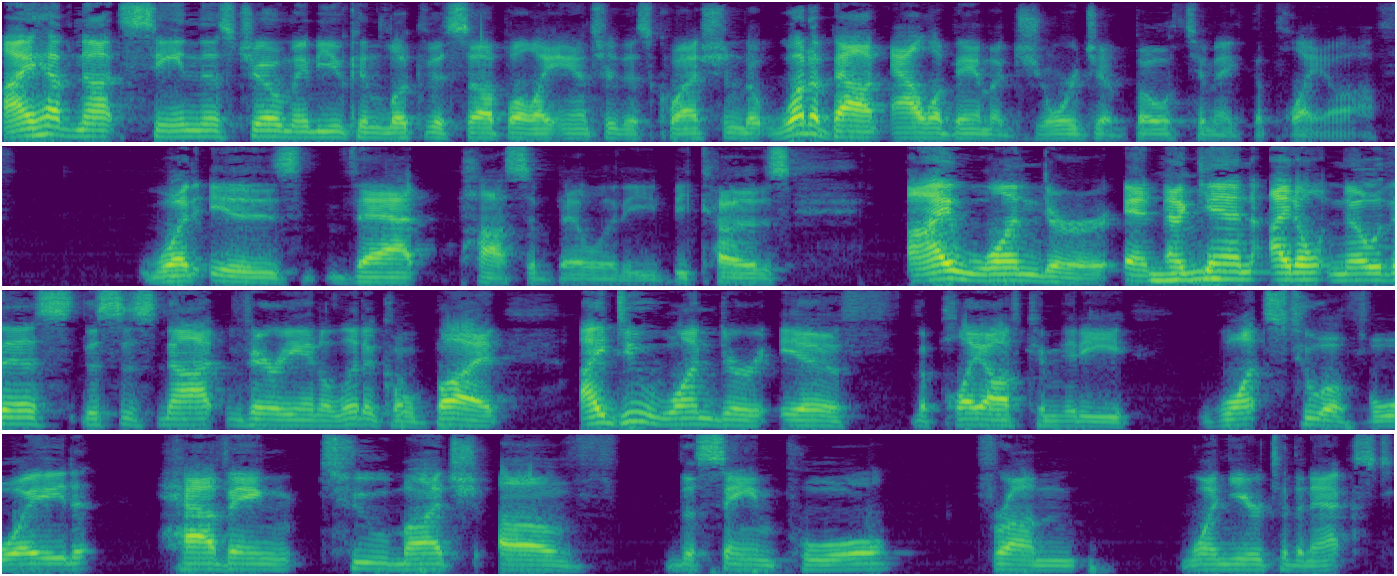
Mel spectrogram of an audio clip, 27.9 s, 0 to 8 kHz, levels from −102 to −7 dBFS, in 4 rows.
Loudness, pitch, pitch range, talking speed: -28 LUFS, 115 Hz, 100-125 Hz, 150 wpm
